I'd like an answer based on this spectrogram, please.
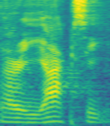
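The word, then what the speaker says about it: Ari Jaaksi: Ari Jaksi joined us from, I always pronounce his name wrong, it's Ari Jaksi.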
